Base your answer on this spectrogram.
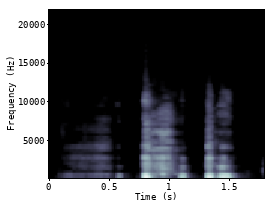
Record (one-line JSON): {"cough_length": "1.8 s", "cough_amplitude": 32768, "cough_signal_mean_std_ratio": 0.35, "survey_phase": "beta (2021-08-13 to 2022-03-07)", "age": "65+", "gender": "Female", "wearing_mask": "No", "symptom_none": true, "smoker_status": "Never smoked", "respiratory_condition_asthma": false, "respiratory_condition_other": false, "recruitment_source": "REACT", "submission_delay": "30 days", "covid_test_result": "Negative", "covid_test_method": "RT-qPCR"}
